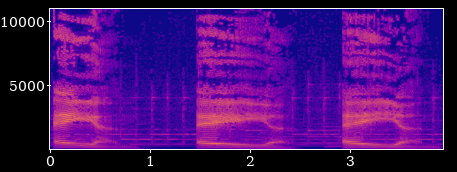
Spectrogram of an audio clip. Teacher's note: the American accent makes this subtle transition that sounds like y y between the A and the n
